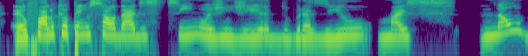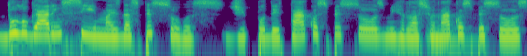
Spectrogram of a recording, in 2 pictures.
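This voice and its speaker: Speaking in a Brazilian accent at a fairly slow pace with hardly any pauses, a woman with a fairly high pitch and ordinary pitch variation sounds dry and close with no echo against a quiet background. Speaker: missionary. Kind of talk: casual chat.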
